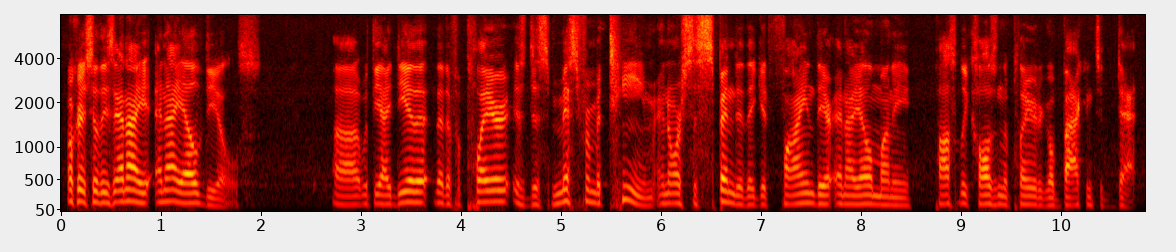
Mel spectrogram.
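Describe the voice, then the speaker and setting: A man's voice: medium pitch, brisk, no echo. A man co-hosting a podcast in casual, joking chat, rambling and swearing freely as he talks. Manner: animated, rambling, profane. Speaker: podcast co-host.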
